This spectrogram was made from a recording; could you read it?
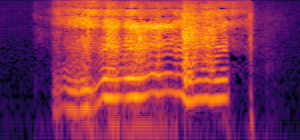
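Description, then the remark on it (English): A loud, drawn-out whoopee cushion fart as a man sits down on it placed on his chair, a raspy buzzing blat lasting almost two seconds with a wavering pitch, ending in a brief soft thump. No one speaks over it. “All right, so it made a fart noise.”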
